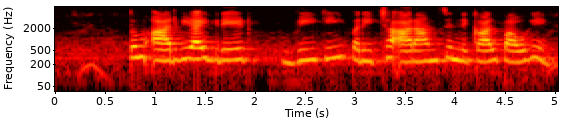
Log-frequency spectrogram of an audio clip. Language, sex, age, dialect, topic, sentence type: Hindi, female, 18-24, Kanauji Braj Bhasha, banking, statement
